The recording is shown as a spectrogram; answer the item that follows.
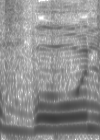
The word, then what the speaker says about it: bowl: वो कटोरी होती है ना जिसमें हम खाते हैं, BOWL, वो बाउल नहीं है, वो बोल है।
